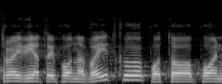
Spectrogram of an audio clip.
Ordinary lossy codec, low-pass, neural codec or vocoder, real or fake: Opus, 16 kbps; 10.8 kHz; none; real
